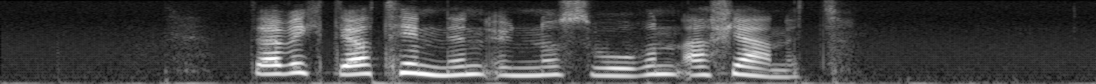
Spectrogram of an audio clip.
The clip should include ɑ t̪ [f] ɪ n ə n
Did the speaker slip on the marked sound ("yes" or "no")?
yes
